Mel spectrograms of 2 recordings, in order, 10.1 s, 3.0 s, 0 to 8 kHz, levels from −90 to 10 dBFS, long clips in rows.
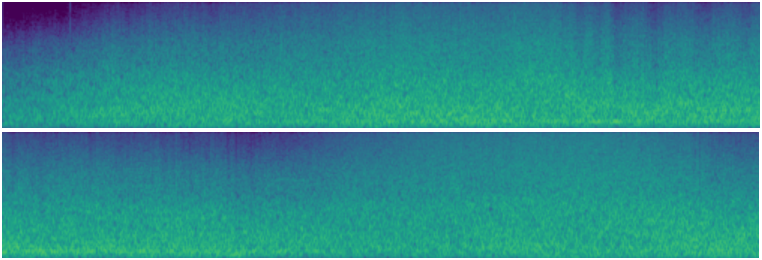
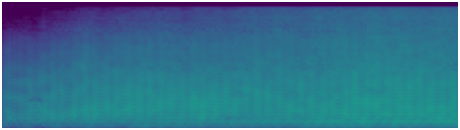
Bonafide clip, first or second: first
